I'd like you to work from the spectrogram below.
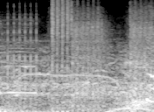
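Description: Gunfire aimed at an ape, heard as a rapid, dense burst of loud shots that runs the whole length with little letup.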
